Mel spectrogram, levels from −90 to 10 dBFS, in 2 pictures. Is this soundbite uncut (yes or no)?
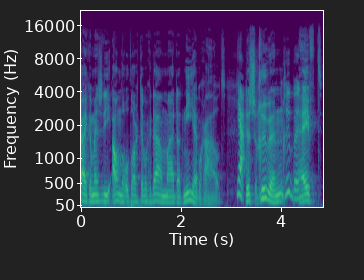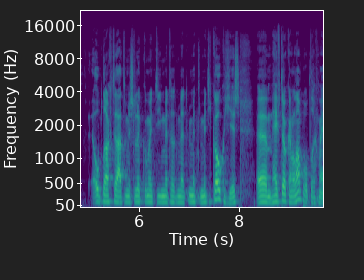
yes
